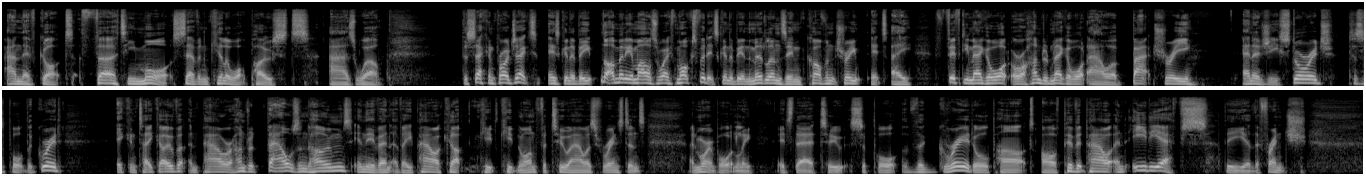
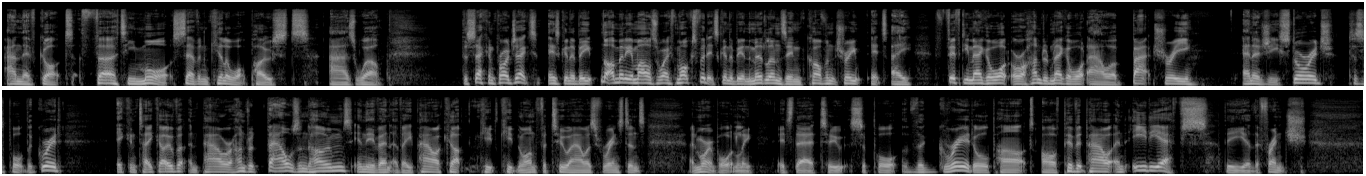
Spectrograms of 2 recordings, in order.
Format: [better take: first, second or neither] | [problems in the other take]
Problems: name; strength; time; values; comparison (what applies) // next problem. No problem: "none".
neither | none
